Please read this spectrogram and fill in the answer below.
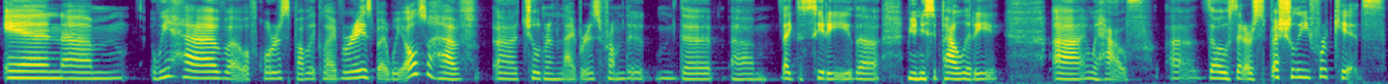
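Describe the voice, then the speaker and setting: Gravelly-edged woman with a Costa Rican accent. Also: medium pitch, fairly even intonation, a little slow. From Costa Rica. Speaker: librarian, interview guest. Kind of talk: conversational radio interview.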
